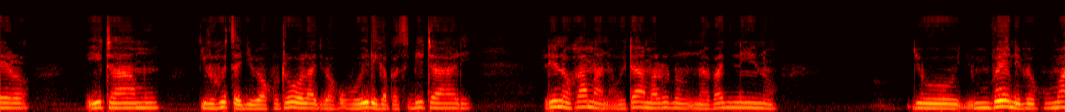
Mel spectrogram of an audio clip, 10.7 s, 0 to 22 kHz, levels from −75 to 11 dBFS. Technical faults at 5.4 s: Opus compression

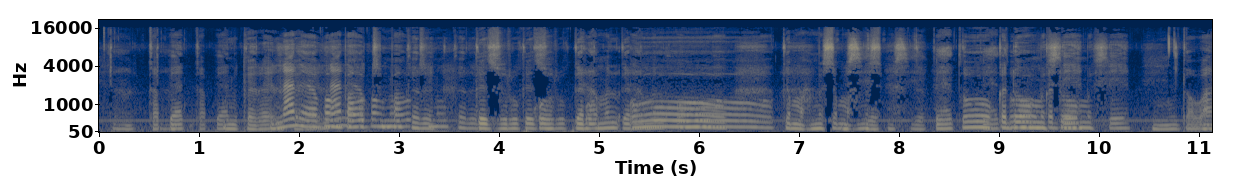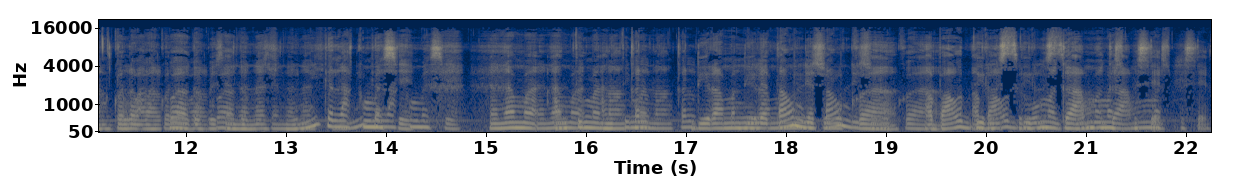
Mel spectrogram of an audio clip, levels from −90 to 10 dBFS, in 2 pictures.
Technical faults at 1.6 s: doubled audio track

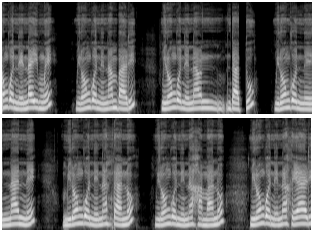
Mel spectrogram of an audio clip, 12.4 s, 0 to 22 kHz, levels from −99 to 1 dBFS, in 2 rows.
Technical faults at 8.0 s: none

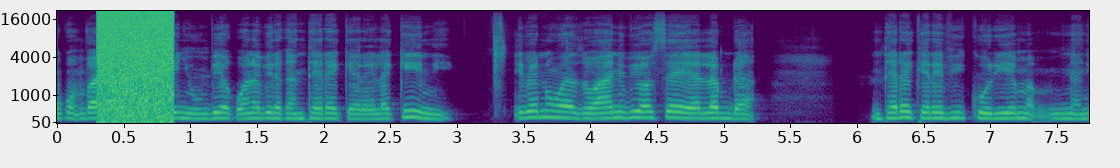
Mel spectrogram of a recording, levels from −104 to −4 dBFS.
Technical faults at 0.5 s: samples built from the wrong bytes

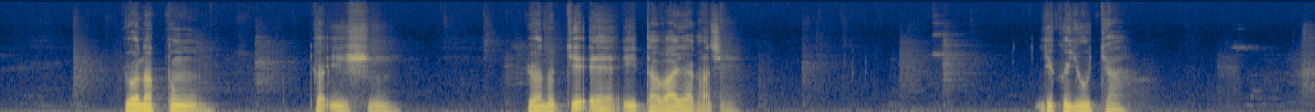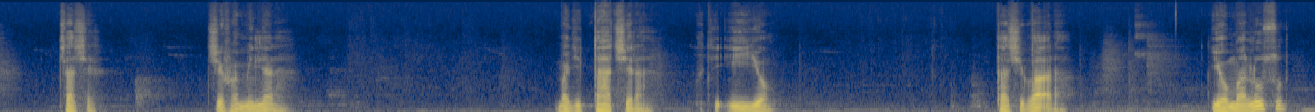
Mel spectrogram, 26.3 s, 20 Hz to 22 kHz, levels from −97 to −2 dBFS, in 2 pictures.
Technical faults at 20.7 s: generation loss

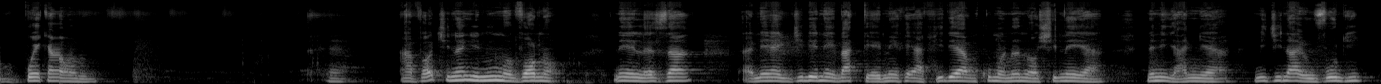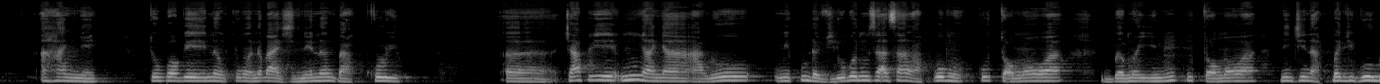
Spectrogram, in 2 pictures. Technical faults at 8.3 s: none

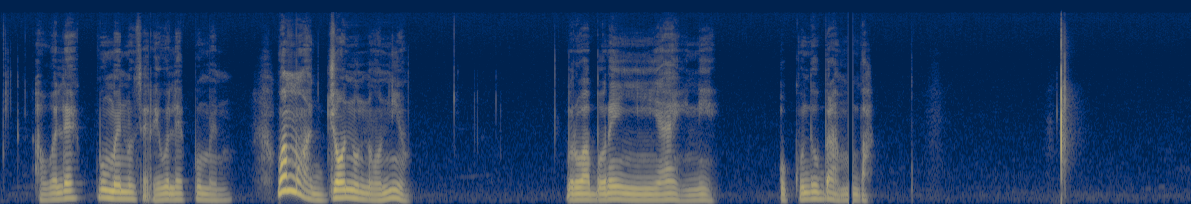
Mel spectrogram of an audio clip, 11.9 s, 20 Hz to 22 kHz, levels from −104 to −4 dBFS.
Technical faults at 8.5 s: gap at a join of encoded pieces

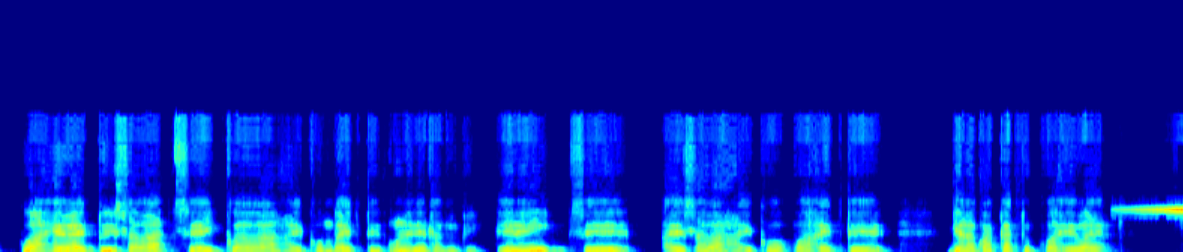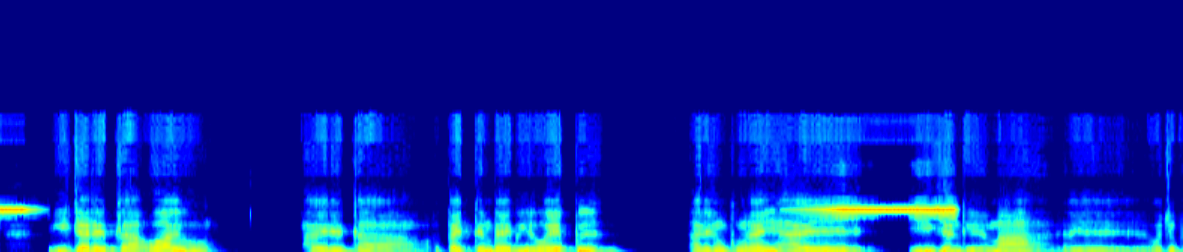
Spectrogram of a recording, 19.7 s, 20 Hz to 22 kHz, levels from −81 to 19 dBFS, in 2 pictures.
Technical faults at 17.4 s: low-bitrate audio saved at a high bitrate; loudspeaker feedback squeal

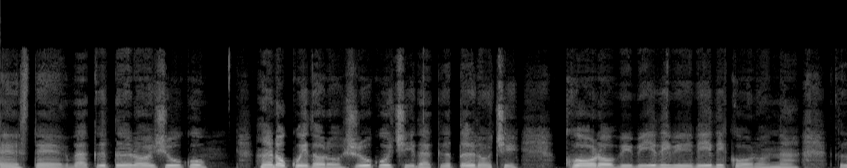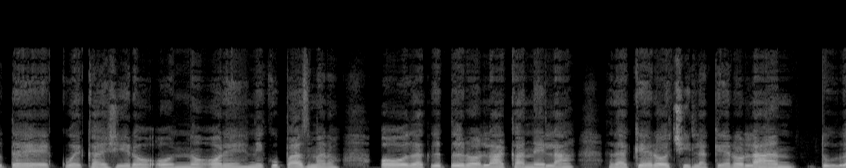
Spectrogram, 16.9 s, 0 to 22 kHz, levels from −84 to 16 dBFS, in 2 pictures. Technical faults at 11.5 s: transcoding between lossy codecs

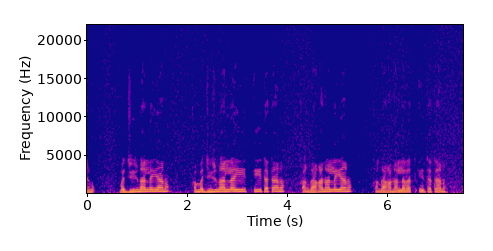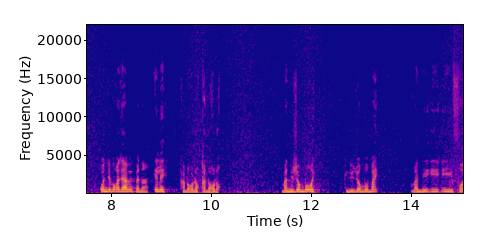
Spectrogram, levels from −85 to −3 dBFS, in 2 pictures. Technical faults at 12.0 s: overdone noise removal

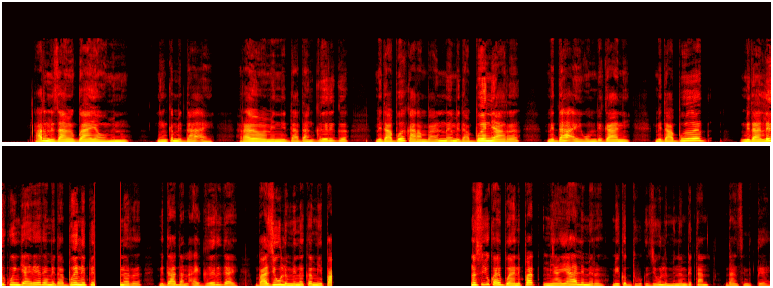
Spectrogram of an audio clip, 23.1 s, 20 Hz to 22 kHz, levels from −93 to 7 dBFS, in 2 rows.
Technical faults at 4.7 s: none

